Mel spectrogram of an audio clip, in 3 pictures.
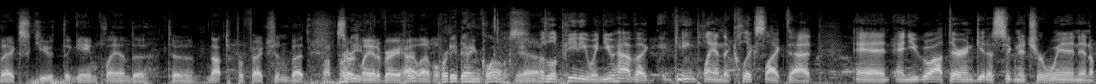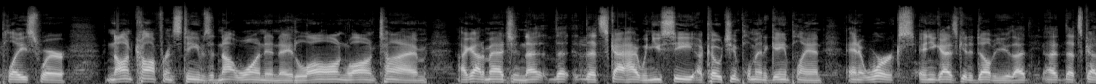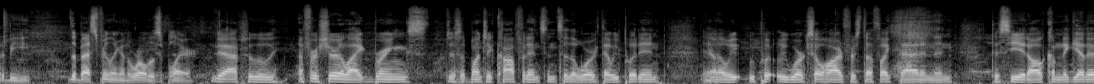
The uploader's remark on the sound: live from BYU Football Media Day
